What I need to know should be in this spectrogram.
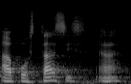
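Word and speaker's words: ἀποστασία: Ok, miren, la palabra apostasía está en griego, que se pronuncia apostasis.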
